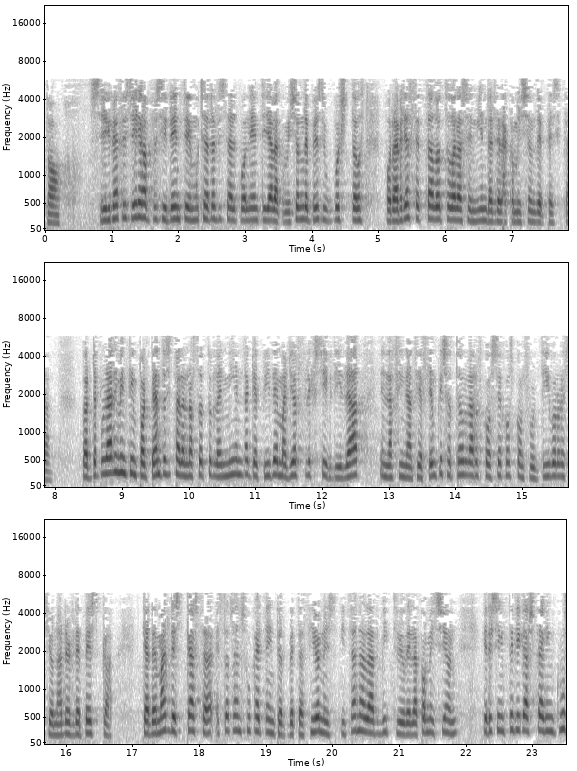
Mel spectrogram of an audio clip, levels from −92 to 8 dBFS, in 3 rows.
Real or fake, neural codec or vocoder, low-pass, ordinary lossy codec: fake; codec, 16 kHz in and 24 kHz out, 0.6 kbps, FocalCodec, streaming, 2048 codes; 7.2 kHz; MP3, 24 kbps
